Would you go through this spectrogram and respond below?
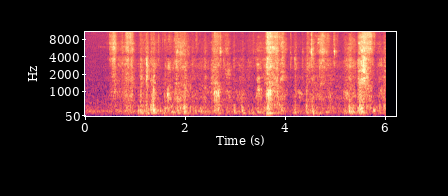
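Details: Cash Money, a pet Boston Terrier, rolling about in playful 'doggy breakdancing' indoors, gives uneven huffing pants with airy, hissing bursts, then a sudden cut to silence near the end.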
